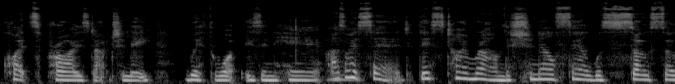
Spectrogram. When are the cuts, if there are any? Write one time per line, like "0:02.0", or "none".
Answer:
0:03.2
